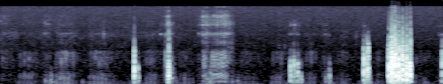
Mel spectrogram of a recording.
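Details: Indoor tortoiseshell cat known to growl and purr simultaneously: soft rhythmic purring pulses broken by short sharp noisy bursts and a louder rasping growl near the end.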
